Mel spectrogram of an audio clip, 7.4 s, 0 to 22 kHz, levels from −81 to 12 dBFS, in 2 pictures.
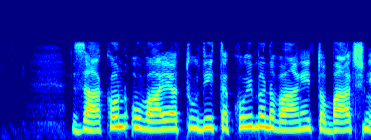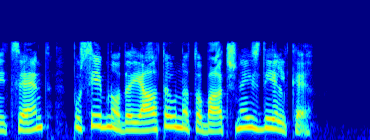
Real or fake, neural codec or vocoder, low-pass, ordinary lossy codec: real; none; 7.2 kHz; MP3, 64 kbps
